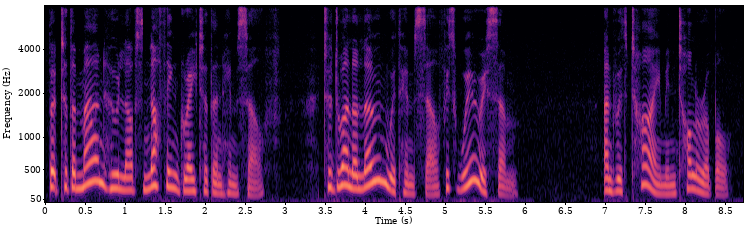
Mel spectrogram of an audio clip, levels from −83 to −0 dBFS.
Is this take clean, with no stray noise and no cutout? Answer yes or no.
yes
